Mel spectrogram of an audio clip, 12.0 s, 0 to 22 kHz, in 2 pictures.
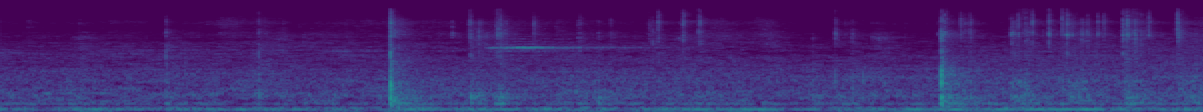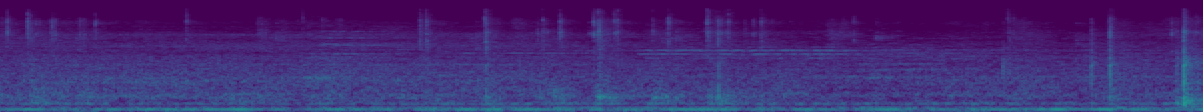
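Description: Small clicks and taps of a precision screwdriver working the tiny screws of an opened Honor 8X phone's midframe. There is a sharp click about two seconds in and another just before five seconds, then many lighter clicks, over a steady low hum.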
